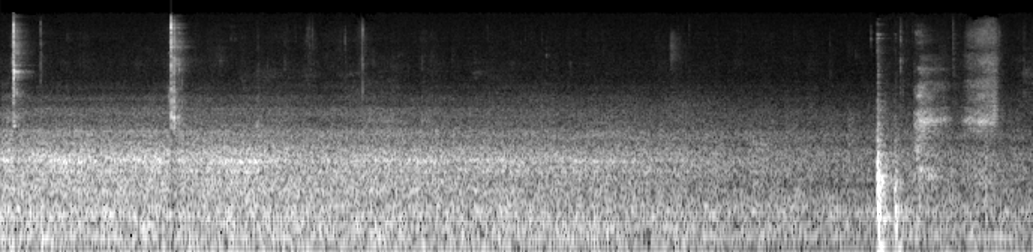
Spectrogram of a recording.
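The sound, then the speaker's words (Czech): A slow freight train rumbles past in a steady, heavy drone, with occasional metallic clanks and squeals from the wagons, louder near the end. “počkáme na vlak, já si zatím zapálím, toto bude nákladní, ten jede tak pomalu.”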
